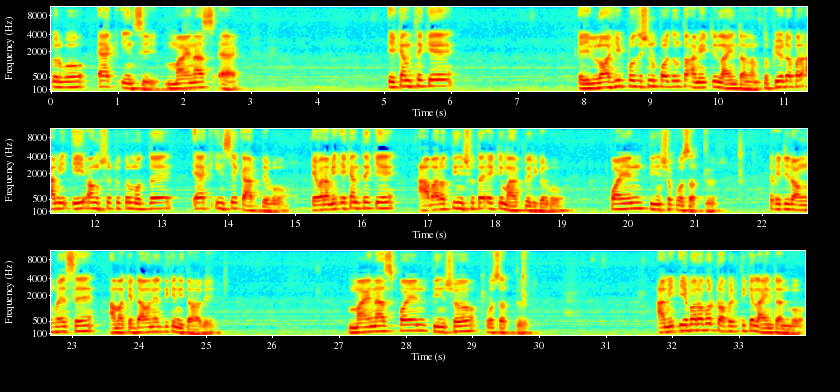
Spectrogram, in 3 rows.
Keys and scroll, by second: 0.4 Down, 1.8 KP_Subtract, 3.2 Return, 18.3 space, 21.7 Return, 27.9 KP_Decimal, 29.2 KP_5, 29.8 Return.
